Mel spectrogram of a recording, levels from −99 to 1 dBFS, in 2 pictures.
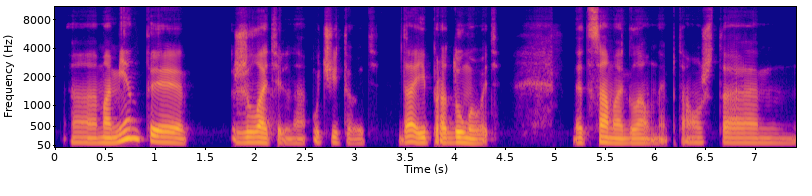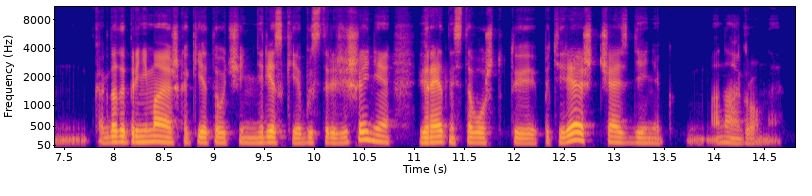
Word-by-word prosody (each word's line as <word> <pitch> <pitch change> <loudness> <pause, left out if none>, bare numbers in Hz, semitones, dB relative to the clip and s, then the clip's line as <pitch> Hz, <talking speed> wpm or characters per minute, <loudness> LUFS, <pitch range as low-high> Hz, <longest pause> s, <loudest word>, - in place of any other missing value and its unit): э, 120 -2 -3
моменты 125 - +2 0.5
желательно 115 -4 0
учитывать, - - -8 0.2
да, 135 +1 +3
и 115 0 +3
продумывать. 115 -3 +1 0.8
Это 115 -1 -4
самое 110 -3 +2
главное. 105 0 -4
Потому 120 -1 -9
что, 120 - -7 0.3
м, 110 - -13
когда 130 +3 +1
ты 135 - +5
принимаешь 130 -1 +3
какие-то 120 0 -1
очень 115 0 -5
резкие 120 -2 +1
быстрые 115 0 -2
решения, 140 +2 +2 0.3
вероятность 125 -1 +3
того, 120 -1 +1
что - - -10
ты 110 -3 -2
потеряешь 165 - +4
часть 120 -4 -1
денег- 115 -2 -6 0.4
она 120 -2 -6
огромная. 100 -1 -11
120 Hz, 120 wpm, -23 LUFS, 110-130 Hz, 0.8 s, ты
